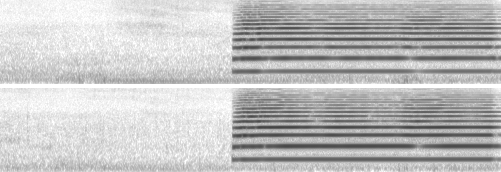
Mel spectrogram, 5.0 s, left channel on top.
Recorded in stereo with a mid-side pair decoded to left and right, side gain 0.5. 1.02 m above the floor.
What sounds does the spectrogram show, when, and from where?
2.3 s a trumpet: 40° right, 0.8 m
